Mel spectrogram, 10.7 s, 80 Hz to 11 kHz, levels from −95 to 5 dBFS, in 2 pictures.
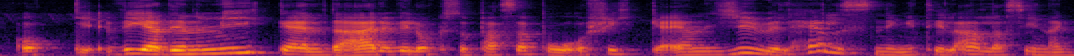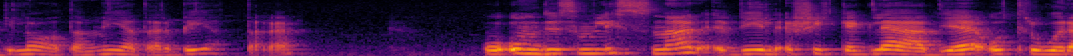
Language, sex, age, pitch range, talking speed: Swedish, female, 30-49, 195-285 Hz, 150 wpm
